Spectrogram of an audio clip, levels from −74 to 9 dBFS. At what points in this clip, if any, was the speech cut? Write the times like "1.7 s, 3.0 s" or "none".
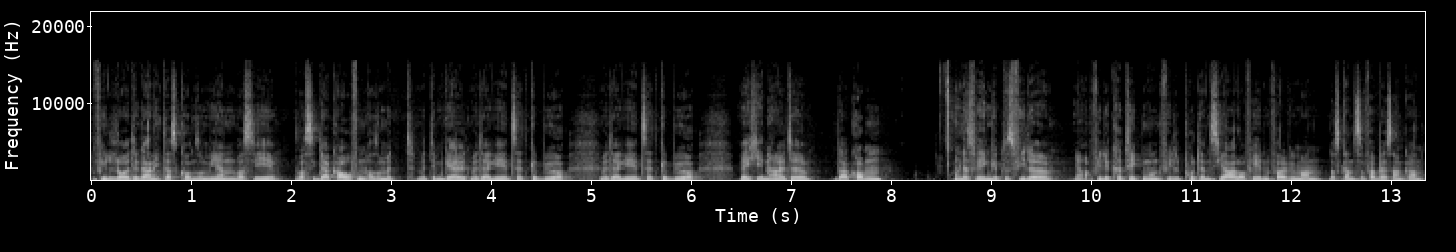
2.0 s, 5.1 s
